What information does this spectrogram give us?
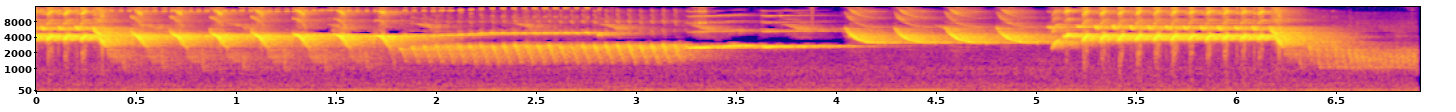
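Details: Canary training song with fast descending chirps, a lower rattling roll, a thin rising whistle, then groups of repeated high notes and a bright rapid trill that slides down at the close.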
